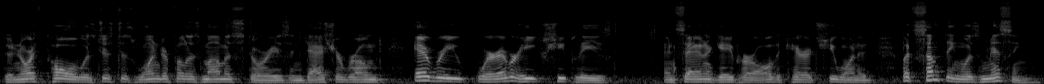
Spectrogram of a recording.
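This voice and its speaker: With a medium-pitched voice at a normal speed, a man narrates a children's story expressively, reading it aloud as a storybook reader.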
